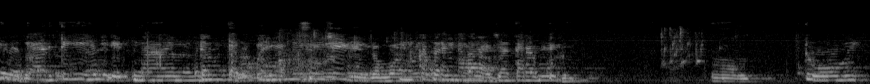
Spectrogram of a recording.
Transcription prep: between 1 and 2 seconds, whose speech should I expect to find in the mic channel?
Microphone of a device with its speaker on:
echo only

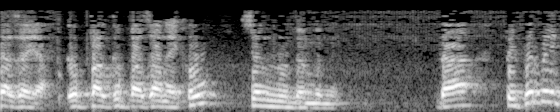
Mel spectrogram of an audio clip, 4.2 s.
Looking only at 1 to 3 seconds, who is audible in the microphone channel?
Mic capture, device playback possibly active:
echo only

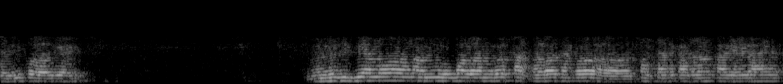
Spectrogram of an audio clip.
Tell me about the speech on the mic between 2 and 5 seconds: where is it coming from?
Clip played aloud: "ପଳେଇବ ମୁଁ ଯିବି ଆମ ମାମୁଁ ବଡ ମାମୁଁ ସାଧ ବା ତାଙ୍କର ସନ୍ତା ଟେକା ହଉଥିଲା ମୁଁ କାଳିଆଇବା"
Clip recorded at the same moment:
echo only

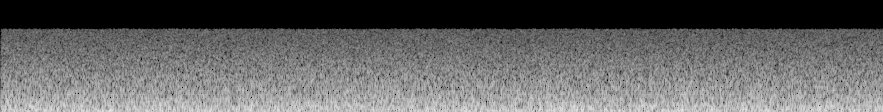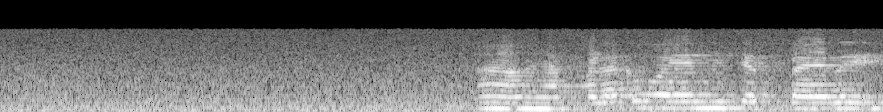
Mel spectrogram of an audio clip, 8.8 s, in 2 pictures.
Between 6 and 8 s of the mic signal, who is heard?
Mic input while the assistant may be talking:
user only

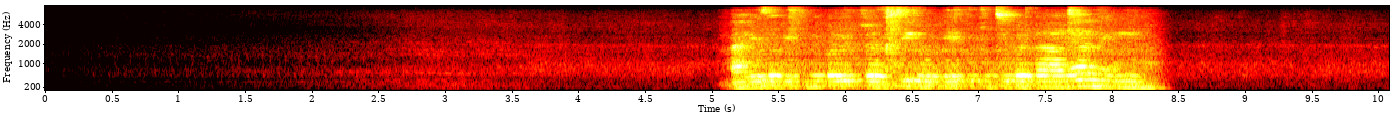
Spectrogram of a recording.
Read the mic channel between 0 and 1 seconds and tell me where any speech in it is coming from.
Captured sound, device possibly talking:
neither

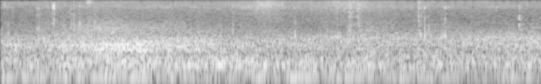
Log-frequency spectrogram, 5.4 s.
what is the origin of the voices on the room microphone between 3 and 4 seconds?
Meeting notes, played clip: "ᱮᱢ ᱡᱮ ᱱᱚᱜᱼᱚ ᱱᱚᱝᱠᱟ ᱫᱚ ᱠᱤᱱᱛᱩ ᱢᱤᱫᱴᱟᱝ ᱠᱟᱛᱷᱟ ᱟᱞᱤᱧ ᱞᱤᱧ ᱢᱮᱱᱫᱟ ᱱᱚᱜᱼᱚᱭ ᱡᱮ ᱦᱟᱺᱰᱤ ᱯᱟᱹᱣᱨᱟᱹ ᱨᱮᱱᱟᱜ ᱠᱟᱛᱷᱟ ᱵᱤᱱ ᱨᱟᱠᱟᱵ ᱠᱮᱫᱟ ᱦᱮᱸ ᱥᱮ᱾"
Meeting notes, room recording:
neither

